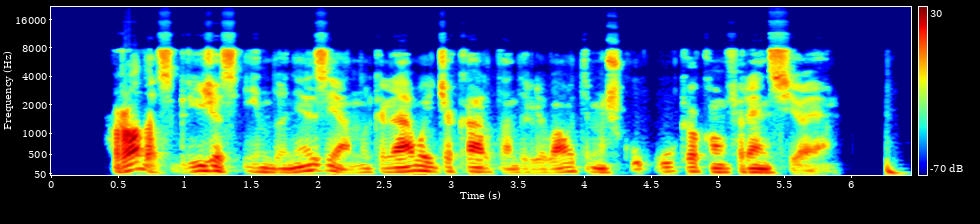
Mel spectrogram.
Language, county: Lithuanian, Kaunas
